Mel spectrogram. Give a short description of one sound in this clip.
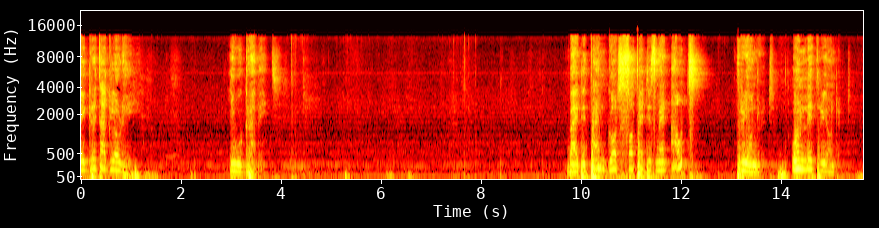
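A man preaches forcefully into a microphone, with long pauses, heard through a loudspeaker.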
